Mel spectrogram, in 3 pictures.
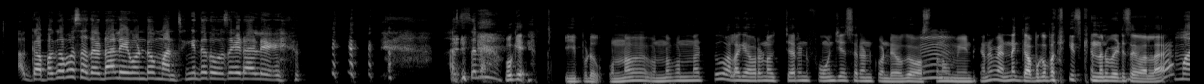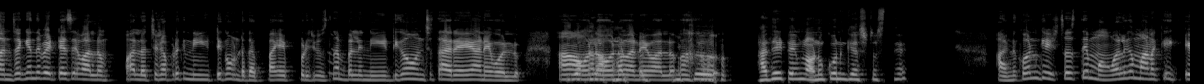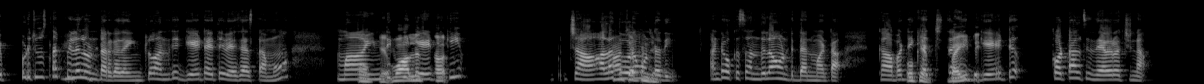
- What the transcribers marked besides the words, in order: tapping; giggle; laugh; lip smack; laughing while speaking: "వెంటనే గబగబా తీసి కిందన పెట్టేసేవాళ్ళ"; other background noise; in English: "నీట్‌గా"; in English: "నీట్‌గా"; chuckle; chuckle
- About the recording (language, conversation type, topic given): Telugu, podcast, చిన్న ఇళ్లలో స్థలాన్ని మీరు ఎలా మెరుగ్గా వినియోగించుకుంటారు?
